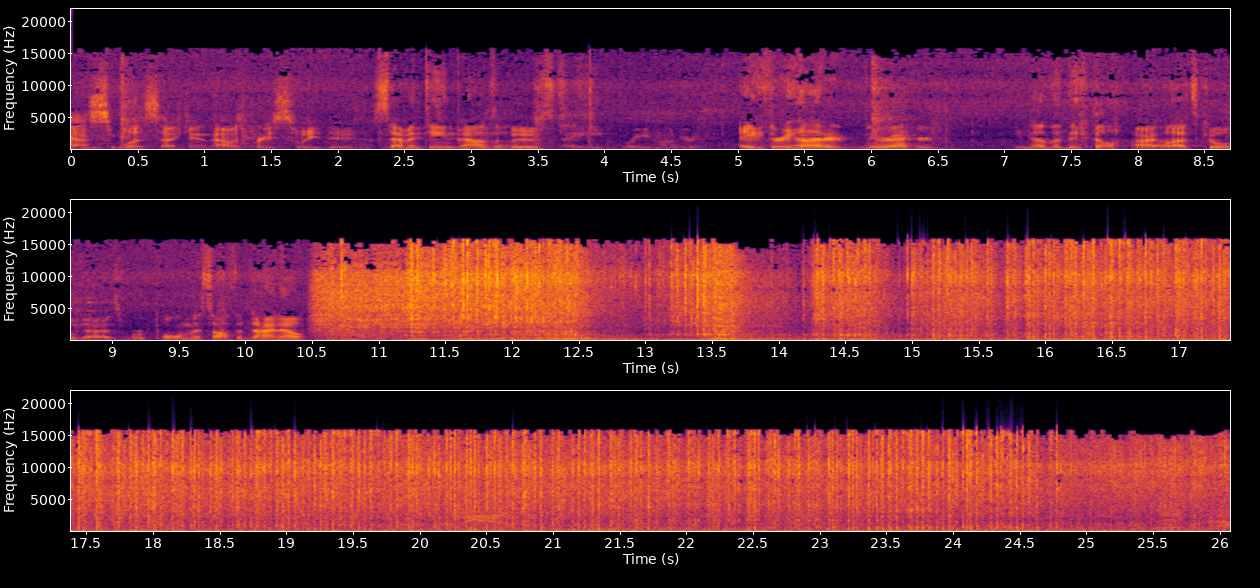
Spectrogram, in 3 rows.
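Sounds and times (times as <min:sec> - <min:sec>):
engine lumpy idle and revving: 0:10.5 - 0:26.0.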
